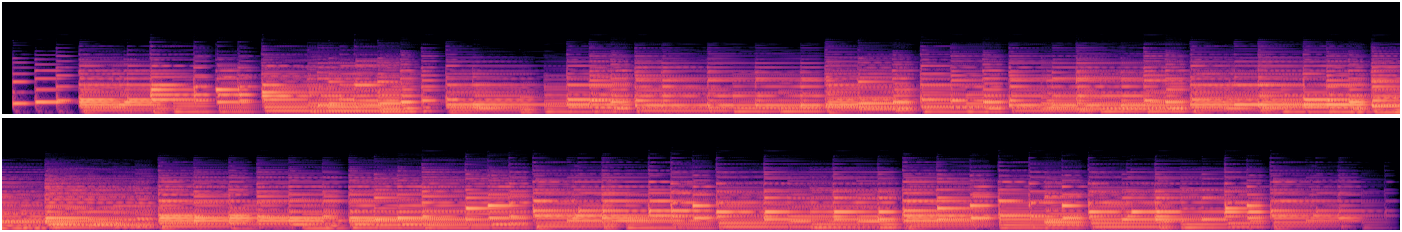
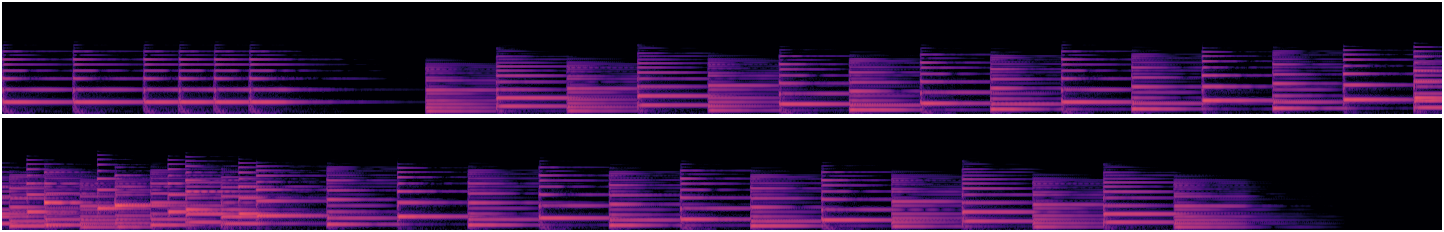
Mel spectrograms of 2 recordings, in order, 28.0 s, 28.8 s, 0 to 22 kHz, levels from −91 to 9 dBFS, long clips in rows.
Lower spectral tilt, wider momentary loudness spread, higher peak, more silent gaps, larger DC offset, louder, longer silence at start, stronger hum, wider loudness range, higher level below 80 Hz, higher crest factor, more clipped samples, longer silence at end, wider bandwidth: first, -11.5 dB/octave vs -4.5 dB/octave; second, 6 LU vs 11 LU; first, 0 dBFS vs -20 dBFS; neither; neither; first, -16 LUFS vs -37 LUFS; about the same, 0.1 s vs 0 s; neither; second, 3 LU vs 7 LU; first, -42 dBFS vs -74 dBFS; about the same, 14 dB vs 18 dB; neither; second, 0.15 s vs 1.85 s; second, 4.6 kHz vs 5.8 kHz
